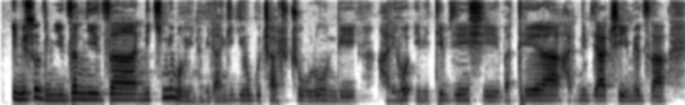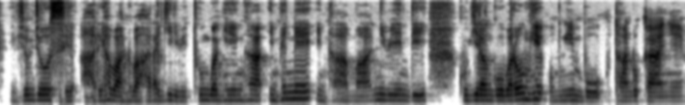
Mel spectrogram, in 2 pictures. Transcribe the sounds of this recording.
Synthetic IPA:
imiso̞zimɲiːzamɲiːzanikʰimŋe̞muβiːn̥huβiɾaːŋɡiɡihuɡut͡ʃaːt͡ʃu̥t͡ʃuβuɾuːndi | haɾiɦo̞ʔiβitʰivjiːnʃiβatʰe̞ːɾahaɾinivjaːt͡ʃime̞zaivjo̞vjo̞ːse̞ahaɾiɦaβaːn̥huβahaɾa̰ɡiɾiβitʰuːŋɡwaŋ̥iːŋ̥aim̥e̞ne̞in̥ha̰ːmaniβiːndikuɡiɾaŋɡo̞βaɾo̞ːŋɦe̞ʔumŋiːmbuːtʰaːndukaɲe̞

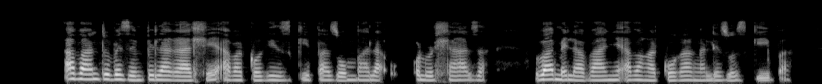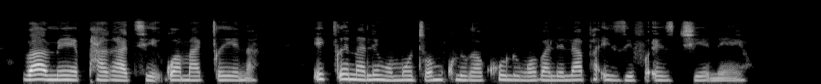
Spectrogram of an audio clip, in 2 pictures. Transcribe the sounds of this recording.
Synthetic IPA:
aβantʼuβɛzempʼilaɣaɬɛʔa̰βaɡ͡ǃʱɔɣɛziɣipʼazom̩βala̰oluɬaza | βamɛlaβaɲɛʔaβaŋaɡ͡ǃʱɔɣaŋalɛzoziɣʼipʼa̰ | βamɛpʰaɣatʰiɣwʔamaǀina | iǀinaliŋumotʰiom̩kʰuluɣakʰuluŋɔβalɛlapʰa̰ʔizifɔ̰ʔezit͡ʃʼijɛnɛ̰ːjɔ

